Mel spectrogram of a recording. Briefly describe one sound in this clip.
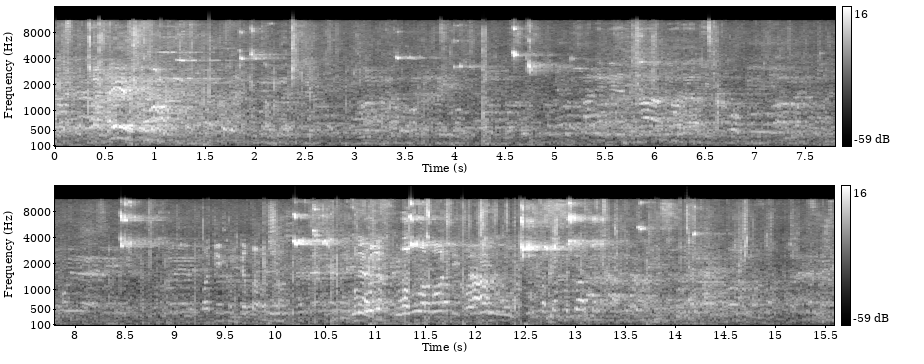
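Men call out and talk across a large echoing hall.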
